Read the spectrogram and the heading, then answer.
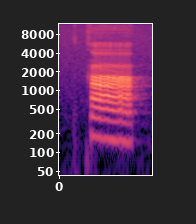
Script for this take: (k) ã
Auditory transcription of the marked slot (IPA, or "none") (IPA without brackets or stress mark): k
